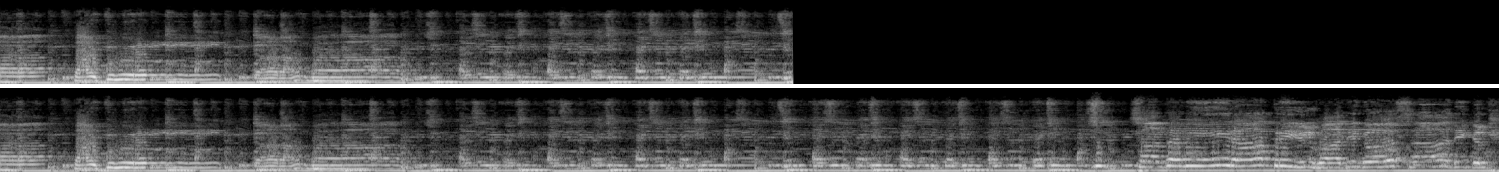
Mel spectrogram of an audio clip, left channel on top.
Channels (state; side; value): drops out; left; at 8.0 s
